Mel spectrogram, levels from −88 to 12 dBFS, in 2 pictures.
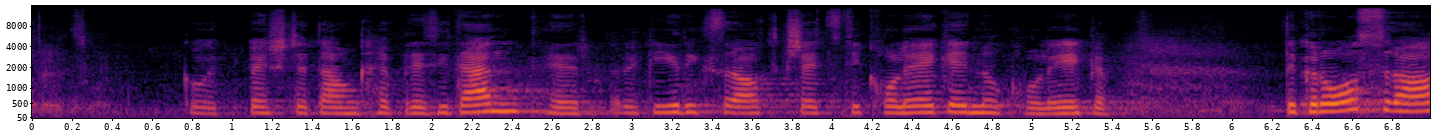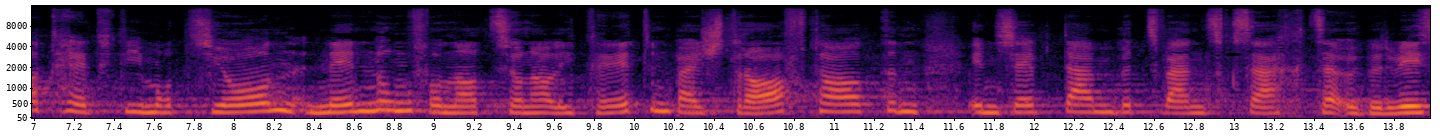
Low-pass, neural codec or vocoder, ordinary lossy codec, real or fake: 14.4 kHz; codec, 44.1 kHz, 7.8 kbps, Pupu-Codec; AAC, 48 kbps; fake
